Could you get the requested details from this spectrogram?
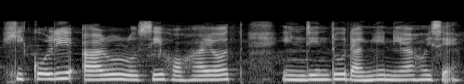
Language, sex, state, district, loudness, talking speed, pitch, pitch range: Assamese, female, Assam, Sonitpur, -14 LUFS, 105 wpm, 220 Hz, 210-235 Hz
